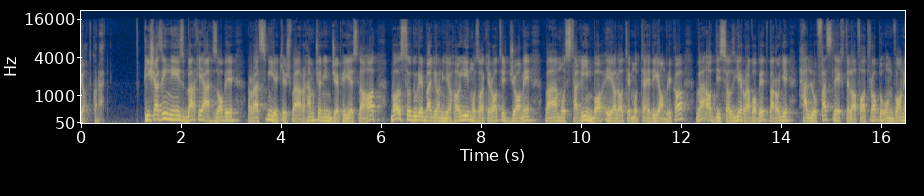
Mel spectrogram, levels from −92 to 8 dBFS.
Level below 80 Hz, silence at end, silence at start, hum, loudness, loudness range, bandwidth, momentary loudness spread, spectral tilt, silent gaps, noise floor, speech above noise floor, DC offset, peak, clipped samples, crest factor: -44 dBFS; 0 s; 0 s; none; -14 LUFS; 1 LU; 16.5 kHz; 5 LU; -6 dB/octave; none; -54 dBFS; 41 dB; under 0.1%; 0 dBFS; under 0.1%; 14 dB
